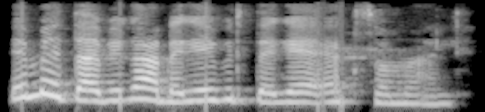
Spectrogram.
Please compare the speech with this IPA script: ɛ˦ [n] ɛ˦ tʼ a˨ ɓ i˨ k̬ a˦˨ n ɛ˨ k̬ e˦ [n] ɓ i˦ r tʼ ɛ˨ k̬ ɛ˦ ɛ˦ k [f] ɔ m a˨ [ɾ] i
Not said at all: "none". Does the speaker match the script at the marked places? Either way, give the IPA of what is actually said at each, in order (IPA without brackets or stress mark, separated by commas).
m, none, s, l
